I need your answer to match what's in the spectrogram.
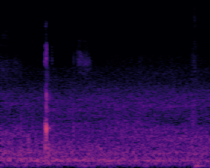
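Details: Baby with hiccups: a single sharp, short hiccup click over steady room noise.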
